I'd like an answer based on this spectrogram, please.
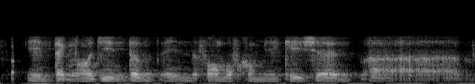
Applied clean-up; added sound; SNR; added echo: neural separator model SepFormer DNS4.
